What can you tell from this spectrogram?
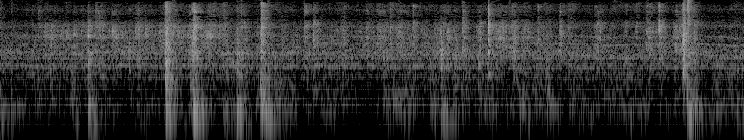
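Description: Battery-powered smart curtain motors driving the curtains closed along the rail: a faint steady motor whine with irregular clicks from the curtain hooks sliding along the rail, the sharpest click just before the end.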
